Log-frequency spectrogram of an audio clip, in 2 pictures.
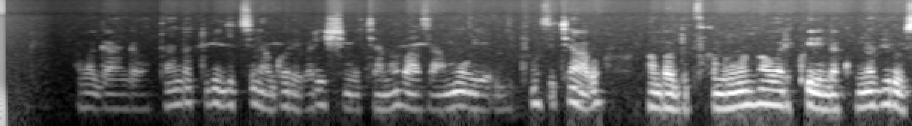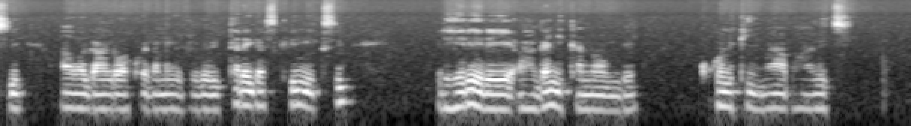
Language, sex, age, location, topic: Kinyarwanda, male, 25-35, Kigali, health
